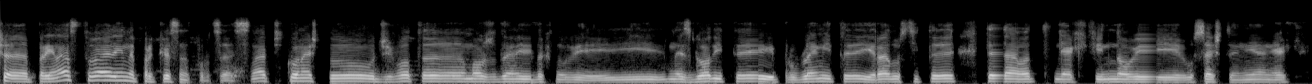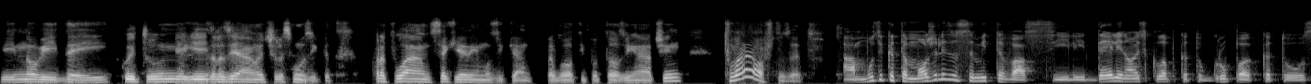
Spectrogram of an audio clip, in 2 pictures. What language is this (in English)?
Bulgarian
